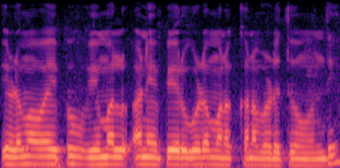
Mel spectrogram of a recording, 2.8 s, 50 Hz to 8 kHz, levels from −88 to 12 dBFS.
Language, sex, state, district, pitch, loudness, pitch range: Telugu, male, Telangana, Hyderabad, 125 Hz, -13 LUFS, 115-130 Hz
